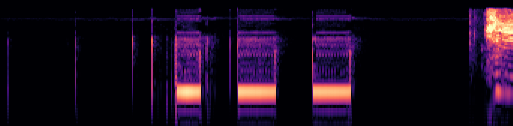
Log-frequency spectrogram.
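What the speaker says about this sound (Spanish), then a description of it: "vamos a marcar al teléfono de la sobrina" A telephone keypad dials out: soft button clicks, then three clear, evenly spaced touch-tone beeps, close and loud, followed by a brief burst of voice at the end.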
